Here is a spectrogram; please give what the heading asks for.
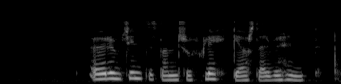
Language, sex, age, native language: Icelandic, female, 12, Icelandic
